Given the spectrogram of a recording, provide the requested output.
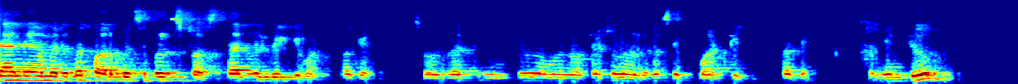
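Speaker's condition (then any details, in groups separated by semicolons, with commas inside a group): No condition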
